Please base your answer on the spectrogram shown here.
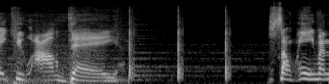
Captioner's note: sarcastic clapping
